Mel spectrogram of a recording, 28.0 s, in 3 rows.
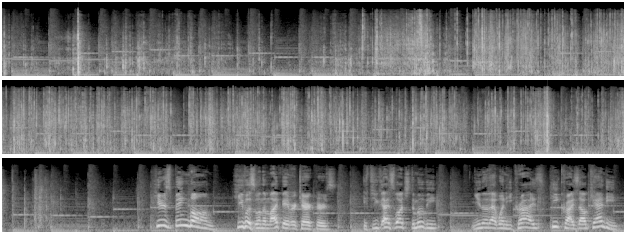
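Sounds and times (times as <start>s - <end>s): plastic wrapper crinkling: 4.9s - 19.4s.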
